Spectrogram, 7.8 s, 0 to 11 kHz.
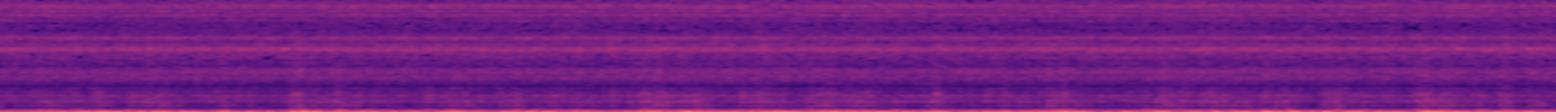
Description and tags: hotwater heater 2
Another recording of my gas powered hot water heater.
gas, heater, hot, industrial, machine, water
